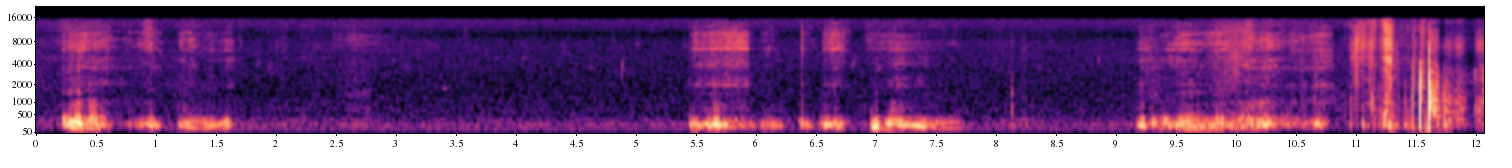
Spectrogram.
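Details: Five-month-old Pembroke Welsh Corgi puppy asleep indoors, snoring in low, raspy bursts of snorts separated by quiet pauses, ending with louder rustling and handling noise.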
